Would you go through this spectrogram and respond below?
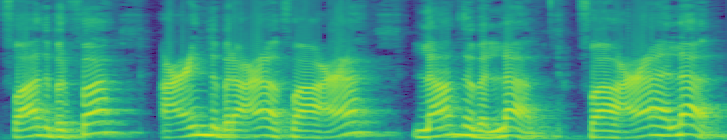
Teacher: फा को हम अदा करेंगे निचले होंठ के दरमियान को सामने वाले ऊपर के 2 दांतों के किनारे से लगाएंगे तो फा अदा होगा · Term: फा का मखरज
